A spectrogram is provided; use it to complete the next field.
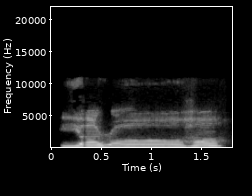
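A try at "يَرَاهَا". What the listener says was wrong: Just make, so this ha, this alif, which follows the ha, is alif madda. So this is going to be 2 seconds, and this vertical fatha is also going to be 2 seconds. So make the timing on both of them equal.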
